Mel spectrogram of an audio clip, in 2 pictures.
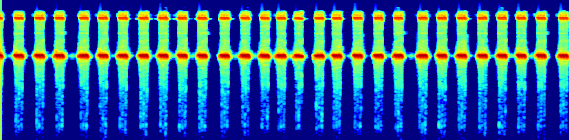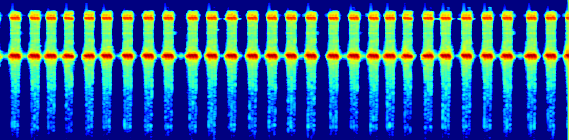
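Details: Cricket chirping, played to repel rats: a steady series of short, sharp, high chirps, about four each second, even and unbroken throughout, with no other sounds in the background.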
